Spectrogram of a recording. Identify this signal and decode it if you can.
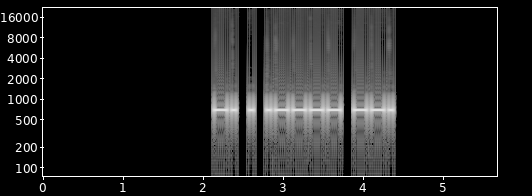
Morse code, heard as a keyed tone, about 21 wpm, 700 Hz. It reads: NE1G
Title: USA Call Signs - 4 Characters - Repeated 2x - 22wpm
